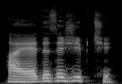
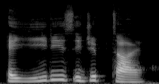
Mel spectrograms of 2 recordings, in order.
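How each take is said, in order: First: It is pronounced with Portuguese sounds. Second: It is pronounced with English sounds. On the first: It suits talking in Portuguese. "a pronúncia mais adequada no contexto de português" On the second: It suits talking in English. "no contexto do inglês, a pronúncia mais adequada"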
